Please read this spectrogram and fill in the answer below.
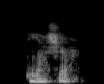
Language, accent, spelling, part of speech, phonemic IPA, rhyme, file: English, Southern England, lasher, noun, /ˈlæʃə(ɹ)/, -æʃə(ɹ), LL-Q1860 (eng)-lasher.wav
- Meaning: 1. One who whips or lashes 2. A piece of rope for binding or making fast one thing to another 3. A weir in a river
